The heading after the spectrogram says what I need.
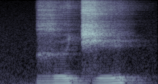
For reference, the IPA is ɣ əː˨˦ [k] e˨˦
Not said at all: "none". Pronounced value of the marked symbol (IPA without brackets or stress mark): t͡ɕ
